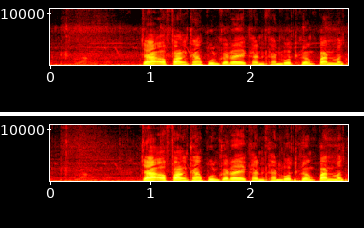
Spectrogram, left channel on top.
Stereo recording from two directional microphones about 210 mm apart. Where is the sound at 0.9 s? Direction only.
15° right (ahead or behind).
